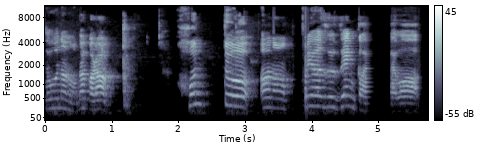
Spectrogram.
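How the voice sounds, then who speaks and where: Lively bright-voiced woman from Japan. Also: fairly high pitch, slow pace. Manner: animated, chatty, laughs often. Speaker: singer and live streamer. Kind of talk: casual live-stream chat.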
